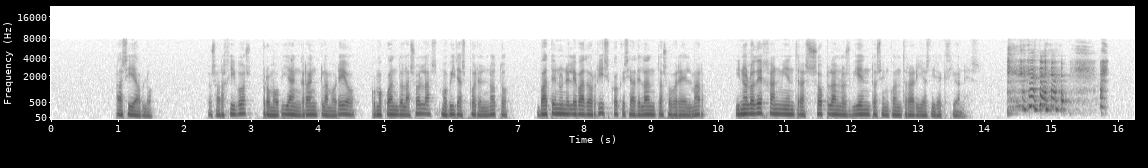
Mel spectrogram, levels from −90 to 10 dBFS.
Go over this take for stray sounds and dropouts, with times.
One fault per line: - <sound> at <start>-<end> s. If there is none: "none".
- laugh at 14.3-15.9 s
